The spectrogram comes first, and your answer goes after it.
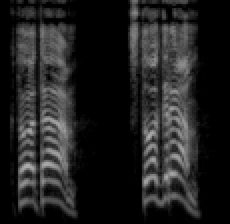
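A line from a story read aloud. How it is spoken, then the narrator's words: Unrestrained bark. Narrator (Russian): Не сдержавшись, рявкнул в ответ Напалм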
